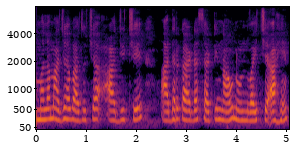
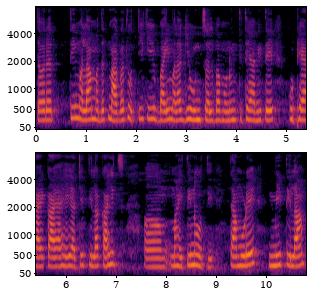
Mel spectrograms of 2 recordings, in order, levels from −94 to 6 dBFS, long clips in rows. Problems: constant background noise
